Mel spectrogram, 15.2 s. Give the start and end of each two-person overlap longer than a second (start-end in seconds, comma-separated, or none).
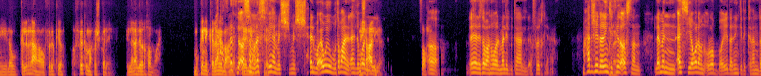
4.3-5.7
